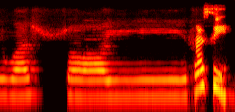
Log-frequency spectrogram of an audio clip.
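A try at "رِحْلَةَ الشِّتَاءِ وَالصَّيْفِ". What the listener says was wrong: Masih di tengah. Rihlatasyita. Ini yang tengah lidah ya harusnya ya. Nah, ini malah dibaca dari ujung lidah nanti. Rihlatasyita ini baru tengah lidah. Masuk di sod ini ujung lidah ya. Rihlatasyita iwasoif. Di tengah lidah lagi yang shin tadi ya. Rihlatasyita disebar ya, tersebar suaranya di mulut. Kalau huruf sod tadi ini terkumpul ya suaranya di mulut, sedangkan huruf shin ini nyebar ya, suaranya nyebar. So ini terkumpul. Kalau shin ya nyebar. Sha gitu ya. Nah, beda ya.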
